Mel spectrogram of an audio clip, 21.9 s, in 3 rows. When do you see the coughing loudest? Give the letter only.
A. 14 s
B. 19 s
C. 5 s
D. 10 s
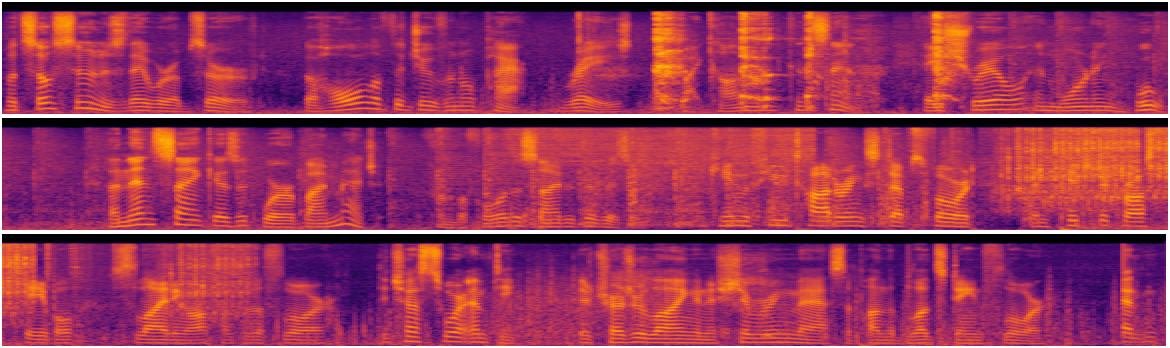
C.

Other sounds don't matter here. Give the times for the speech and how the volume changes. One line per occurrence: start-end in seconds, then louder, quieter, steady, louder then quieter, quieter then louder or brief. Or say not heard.
0.0-21.8 steady.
